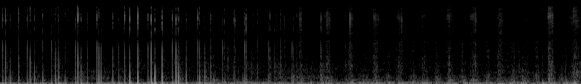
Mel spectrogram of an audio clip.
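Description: An unwrapped, solid, red, glittery square bar of glycerin soap is held in the hand while long nails scratch and tap its surface and edges. Dense, quick, crisp scratches and taps run throughout over a steady low hum. The burst is busiest in the first two seconds and then settles into softer, continuous scratching.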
